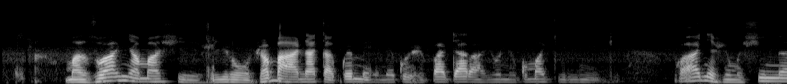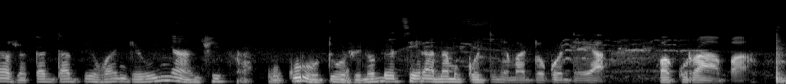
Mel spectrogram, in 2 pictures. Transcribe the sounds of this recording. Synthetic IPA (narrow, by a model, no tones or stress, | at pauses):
mazuaɲamaʃiʐiɾoʐaɓaːnakakwe̞me̞nekuʐipataɾajonekumakiriniːki̥ | kwaneʐimuʃinaʐakaɡʱad͡zirwaŋɡe̞uɲanʐiɦukuɾutuʐino̞ɓe̞t͡se̞ɾanamukotine̞madʱo̞kondʱe̞ja̰pakuɾaːpa̰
